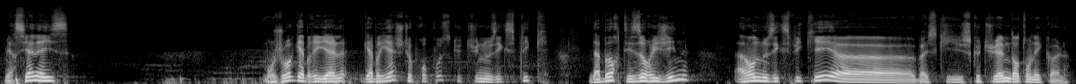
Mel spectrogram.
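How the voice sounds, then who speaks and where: A man of ordinary middle pitch interviews students at a school. He talks in a loose, unscripted way, stopping and starting and filling gaps with hesitations. His questions come out relaxed and slightly rambling. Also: moderate pace. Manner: loose and hesitant, with frequent fillers and restarts. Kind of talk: informal interview.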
